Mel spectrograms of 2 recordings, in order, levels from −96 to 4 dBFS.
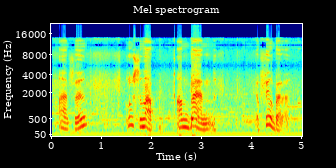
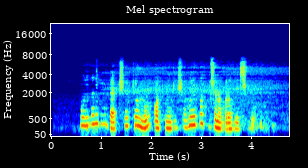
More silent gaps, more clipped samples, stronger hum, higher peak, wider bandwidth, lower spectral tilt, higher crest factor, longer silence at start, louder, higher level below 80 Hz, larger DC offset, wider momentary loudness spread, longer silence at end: neither; first, 0.8% vs under 0.1%; neither; first, 0 dBFS vs -4 dBFS; first, over 20 kHz vs 6.8 kHz; second, -2.5 dB/octave vs -7.5 dB/octave; second, 12 dB vs 18 dB; second, 0 s vs 0.6 s; first, -10 LUFS vs -20 LUFS; first, -34 dBFS vs -64 dBFS; neither; first, 18 LU vs 10 LU; second, 0 s vs 0.55 s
